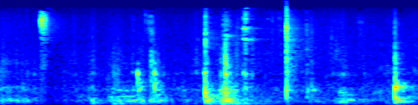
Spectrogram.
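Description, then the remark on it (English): A screw-off cap twisted open on a very cold bottle of Creemore Keller Bear beer, with a quick, irregular series of sharp clicks and faint crackling scrapes, several louder snaps standing out, and no talking. “That's actually a screw-off cap, but I like the sound effects.”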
